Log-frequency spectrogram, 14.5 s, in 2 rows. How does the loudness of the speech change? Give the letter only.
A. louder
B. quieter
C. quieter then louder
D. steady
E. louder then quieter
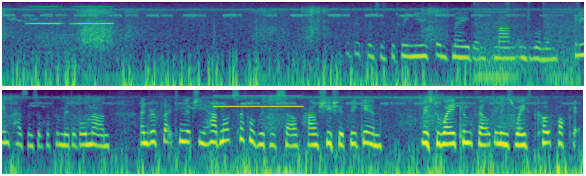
A.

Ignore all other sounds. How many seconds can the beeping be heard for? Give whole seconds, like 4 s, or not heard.
4 s.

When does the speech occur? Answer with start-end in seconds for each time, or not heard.
4.3-14.5.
